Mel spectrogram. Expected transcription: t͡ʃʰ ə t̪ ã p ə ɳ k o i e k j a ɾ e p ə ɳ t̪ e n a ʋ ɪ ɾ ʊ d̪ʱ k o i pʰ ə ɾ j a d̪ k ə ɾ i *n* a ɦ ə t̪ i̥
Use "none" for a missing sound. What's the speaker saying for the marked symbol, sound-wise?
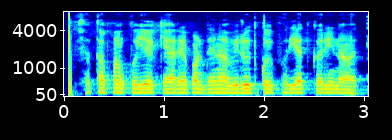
n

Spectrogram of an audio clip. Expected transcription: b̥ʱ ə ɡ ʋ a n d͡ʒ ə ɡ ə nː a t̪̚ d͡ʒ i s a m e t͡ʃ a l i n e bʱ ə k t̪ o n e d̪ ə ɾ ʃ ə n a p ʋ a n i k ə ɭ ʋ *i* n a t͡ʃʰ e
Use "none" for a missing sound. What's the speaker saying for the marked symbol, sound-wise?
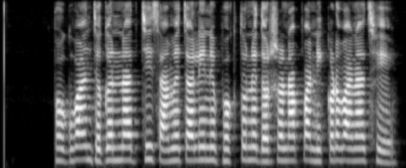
a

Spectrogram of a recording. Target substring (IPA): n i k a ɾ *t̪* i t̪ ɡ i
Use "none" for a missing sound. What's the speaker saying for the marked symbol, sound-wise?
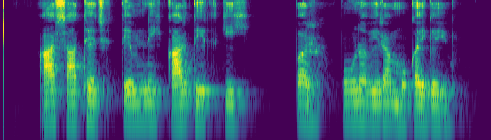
d̪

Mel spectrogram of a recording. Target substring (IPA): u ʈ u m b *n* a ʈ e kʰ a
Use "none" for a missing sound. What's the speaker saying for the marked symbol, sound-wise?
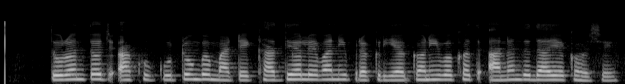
m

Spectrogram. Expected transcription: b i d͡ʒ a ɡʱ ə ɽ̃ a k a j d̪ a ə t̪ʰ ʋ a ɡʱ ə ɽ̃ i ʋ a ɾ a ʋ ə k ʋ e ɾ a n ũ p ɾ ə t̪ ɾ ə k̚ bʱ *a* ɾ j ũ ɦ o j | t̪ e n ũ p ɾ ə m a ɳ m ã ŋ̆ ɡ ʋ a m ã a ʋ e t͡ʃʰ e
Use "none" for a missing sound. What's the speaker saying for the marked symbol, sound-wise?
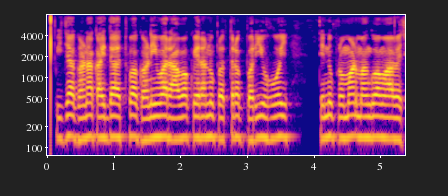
ə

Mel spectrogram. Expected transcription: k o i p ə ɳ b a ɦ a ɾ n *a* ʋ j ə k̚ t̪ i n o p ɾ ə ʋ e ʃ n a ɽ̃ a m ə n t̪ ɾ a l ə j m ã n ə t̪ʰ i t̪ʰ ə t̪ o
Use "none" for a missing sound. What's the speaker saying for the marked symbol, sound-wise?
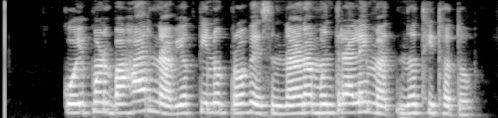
a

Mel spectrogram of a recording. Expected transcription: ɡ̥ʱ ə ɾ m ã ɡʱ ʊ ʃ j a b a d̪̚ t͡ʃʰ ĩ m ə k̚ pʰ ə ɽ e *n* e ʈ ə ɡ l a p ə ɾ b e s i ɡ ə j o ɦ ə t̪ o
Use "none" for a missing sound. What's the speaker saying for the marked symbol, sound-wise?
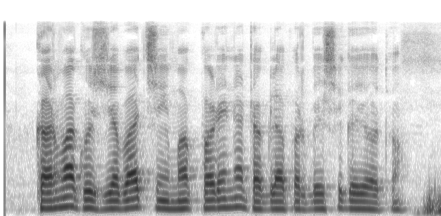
n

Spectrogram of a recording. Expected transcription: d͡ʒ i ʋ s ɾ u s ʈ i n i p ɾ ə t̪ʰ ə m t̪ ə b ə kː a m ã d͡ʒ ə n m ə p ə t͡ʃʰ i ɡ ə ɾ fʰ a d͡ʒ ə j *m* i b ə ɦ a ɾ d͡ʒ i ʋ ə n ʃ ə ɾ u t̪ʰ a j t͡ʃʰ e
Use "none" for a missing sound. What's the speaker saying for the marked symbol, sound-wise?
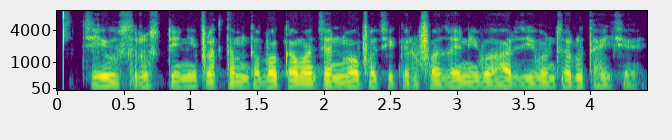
n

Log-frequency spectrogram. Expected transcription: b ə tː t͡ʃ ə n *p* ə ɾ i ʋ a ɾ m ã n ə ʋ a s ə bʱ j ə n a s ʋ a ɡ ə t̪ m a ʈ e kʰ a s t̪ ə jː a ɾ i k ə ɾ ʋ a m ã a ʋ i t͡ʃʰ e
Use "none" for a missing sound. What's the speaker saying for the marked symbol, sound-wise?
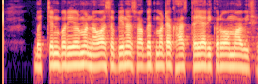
p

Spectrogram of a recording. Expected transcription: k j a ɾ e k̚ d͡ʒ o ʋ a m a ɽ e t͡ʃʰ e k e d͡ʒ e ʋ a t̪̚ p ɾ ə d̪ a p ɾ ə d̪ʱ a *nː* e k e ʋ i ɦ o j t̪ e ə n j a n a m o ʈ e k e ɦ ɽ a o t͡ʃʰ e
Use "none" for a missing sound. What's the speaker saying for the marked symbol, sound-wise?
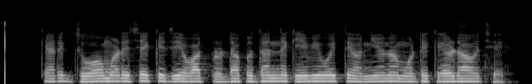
nː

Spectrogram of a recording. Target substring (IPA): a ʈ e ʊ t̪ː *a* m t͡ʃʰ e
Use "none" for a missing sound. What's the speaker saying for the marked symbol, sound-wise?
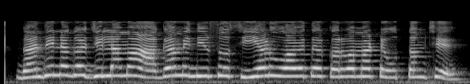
ə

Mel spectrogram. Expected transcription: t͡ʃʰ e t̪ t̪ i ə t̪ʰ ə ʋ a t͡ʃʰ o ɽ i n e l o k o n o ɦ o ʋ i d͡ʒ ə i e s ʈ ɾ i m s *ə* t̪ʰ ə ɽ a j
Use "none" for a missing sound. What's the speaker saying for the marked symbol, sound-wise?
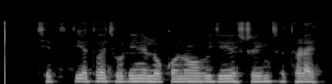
ə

